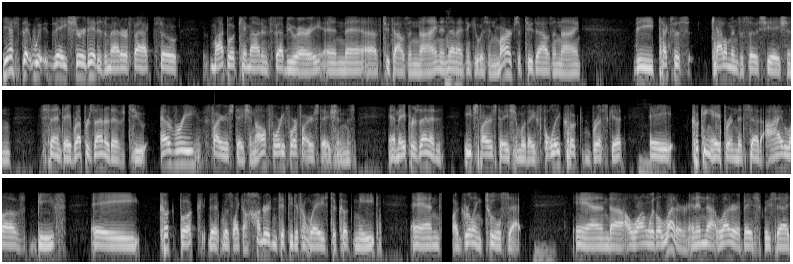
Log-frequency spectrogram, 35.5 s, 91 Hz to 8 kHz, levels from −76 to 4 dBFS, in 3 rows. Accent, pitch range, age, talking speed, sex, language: American, 105-120 Hz, 40-59, 155 wpm, male, English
